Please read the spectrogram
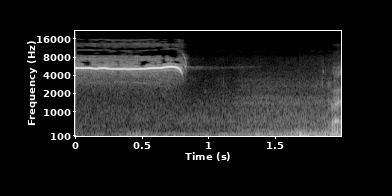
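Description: Gundog whistle blown in one long, steady, high-pitched blast that cuts off a little under a second in: the sit whistle, the signal for the spaniel to sit.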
